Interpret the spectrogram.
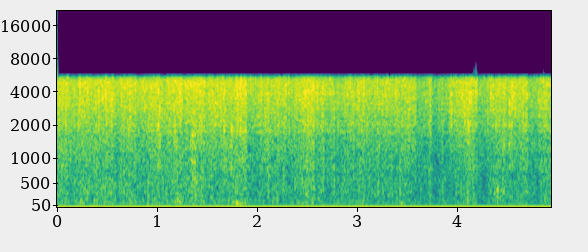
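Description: Diced Spam and cut-up cabbage frying in hot bacon grease in cast iron skillets: a steady sizzle with small crackles.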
